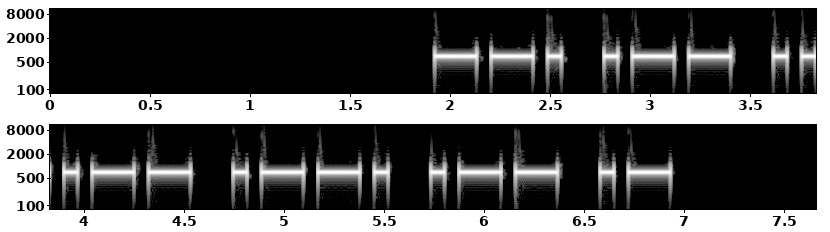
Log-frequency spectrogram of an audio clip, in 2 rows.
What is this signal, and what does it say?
Morse code, heard as a keyed tone, about 17 wpm, 700 Hz. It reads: GW3PWA
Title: DXCC-100 Call Signs - 6 Characters - Repeated 3x - 17wpm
